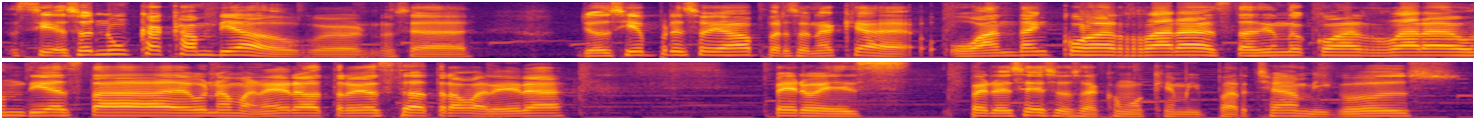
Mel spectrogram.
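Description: A man's voice: fairly high pitch, normal speed, fairly bright tone, soft background music. A young man, a podcast guest, talking loosely in slang and poking fun at himself. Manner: loose, slangy, self-mocking. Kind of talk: casual chat.

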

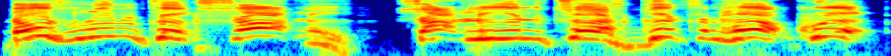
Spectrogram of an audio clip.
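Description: Give me a man playing a wounded trucker shouting for help over CB radio, high and strained. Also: animated, measured pace, dry recording, studio quality, exaggerated voice. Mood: desperate. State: shot and in pain, yelling.

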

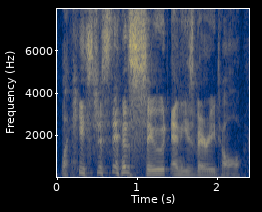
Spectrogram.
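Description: A man's voice: on the high side, very animated, normal speed, background noise. A man co-hosting a podcast who tells rambling stories in casual chat, full of fillers and restarts. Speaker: podcast co-host.

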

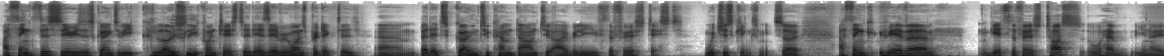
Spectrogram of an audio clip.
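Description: A man's voice: on the low side, fairly bright tone. A man giving a casual, rambling cricket preview, hesitant and full of fillers. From South Africa. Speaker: guest cricket commentator. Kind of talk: casual podcast chat.

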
